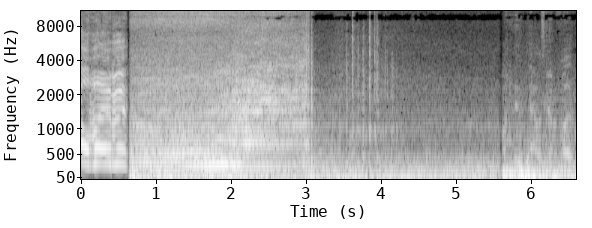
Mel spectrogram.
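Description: An Audi TT spins its wheels, a loud roaring engine with a rising tonal whine and rumbling tire noise, then a quieter rolling stretch and a brief surge again, with voices speaking over parts of it.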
